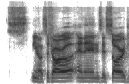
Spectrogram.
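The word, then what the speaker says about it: Sijara: It's funny you're saying Sahara. It's Sarge. It is? Yeah, it's Sarge. Really? Yeah. Wait, isn't that her nickname, or is that like? No, it's Sarge. The J is pronounced Sajara.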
